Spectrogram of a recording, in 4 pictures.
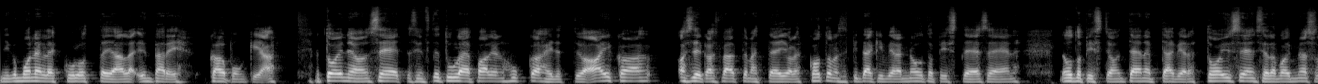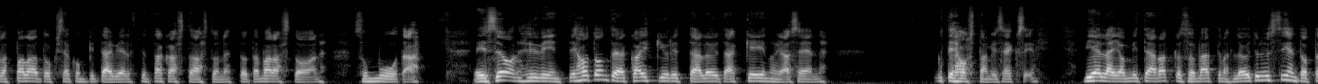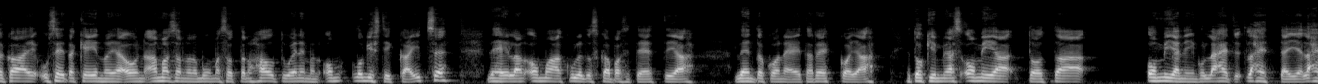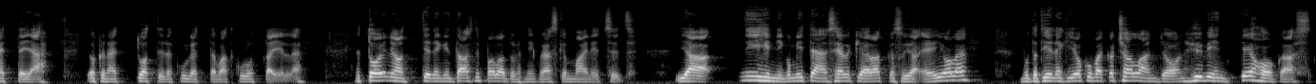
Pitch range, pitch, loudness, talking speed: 130-155 Hz, 140 Hz, -20 LUFS, 150 wpm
